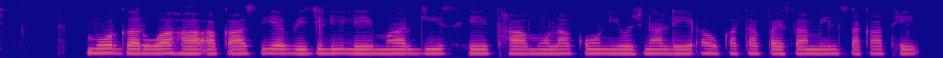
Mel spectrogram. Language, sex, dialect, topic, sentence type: Chhattisgarhi, female, Eastern, banking, question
